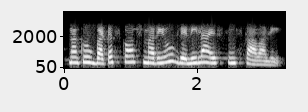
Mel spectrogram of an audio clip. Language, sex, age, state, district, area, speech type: Telugu, female, 30-45, Andhra Pradesh, Krishna, urban, conversation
